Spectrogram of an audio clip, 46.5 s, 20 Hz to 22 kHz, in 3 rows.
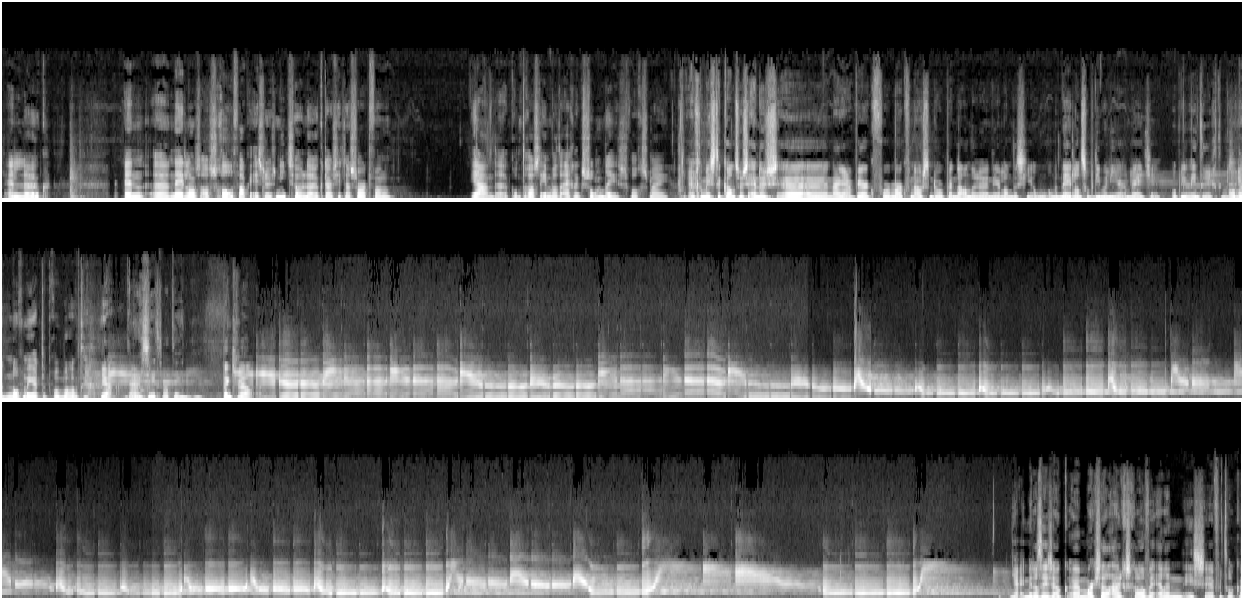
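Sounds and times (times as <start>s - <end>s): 
speech: 0.0s - 0.6s, 1.5s - 5.0s, 5.8s - 19.8s, 43.6s - 46.4s
jaw harp twanging in a lively rhythmic pattern: 13.3s - 15.7s, 16.6s - 43.8s.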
